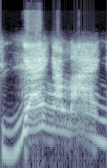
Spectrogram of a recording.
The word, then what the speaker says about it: Jangalang: But I You was know, telling Jangalang earlier how when I was first talking with Greenfing, she would go irate on me because she said his name is pronounced Yangalang, and she'd scream, like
